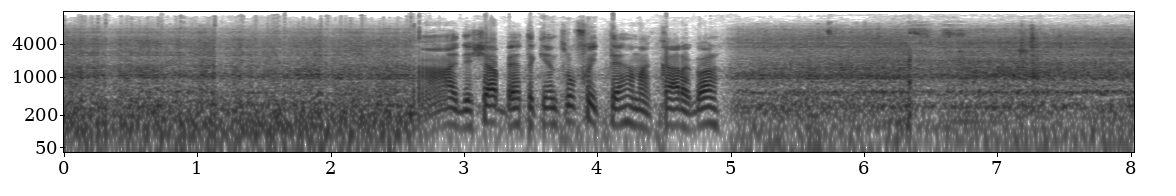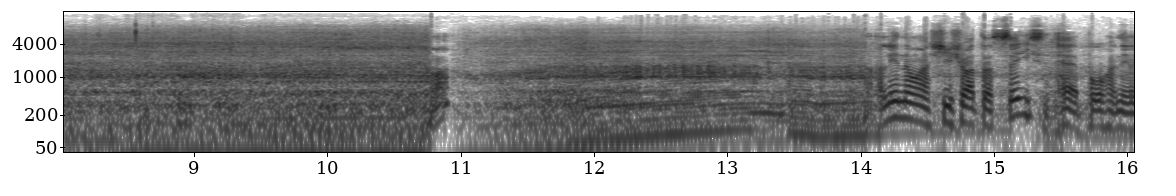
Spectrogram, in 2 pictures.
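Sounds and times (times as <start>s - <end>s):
wind rushing over microphone: 0.0s - 15.8s
motorcycle engine accelerating: 5.8s - 15.2s.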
